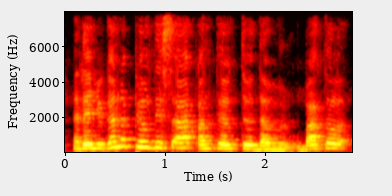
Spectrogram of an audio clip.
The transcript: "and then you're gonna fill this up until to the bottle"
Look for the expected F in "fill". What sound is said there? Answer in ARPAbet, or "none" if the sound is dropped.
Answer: P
